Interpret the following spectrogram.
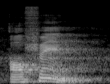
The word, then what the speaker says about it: often: Often. T is silent.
